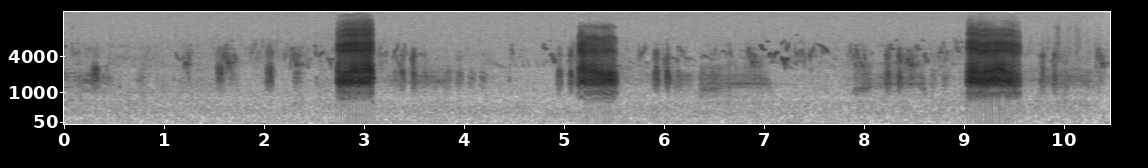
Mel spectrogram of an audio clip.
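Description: A Daurian Jackdaw gives three loud, harsh, barking caws spaced a few seconds apart, with softer chattering calls from other birds in between.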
